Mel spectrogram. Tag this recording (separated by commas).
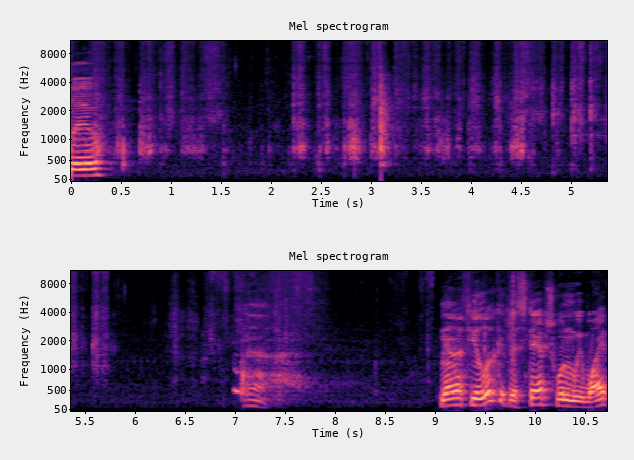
Speech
